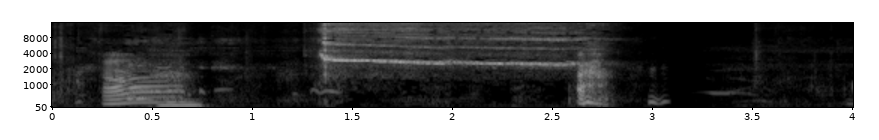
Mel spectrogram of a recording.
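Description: A whistling firework (chiflador) going off: one loud, high whistle that falls slightly in pitch over about a second and a half and then cuts off suddenly. A short shout comes just before it.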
